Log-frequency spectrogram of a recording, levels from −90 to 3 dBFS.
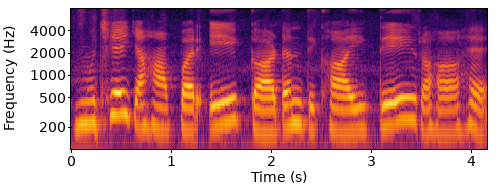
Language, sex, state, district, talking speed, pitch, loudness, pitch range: Hindi, female, Madhya Pradesh, Katni, 130 wpm, 195 Hz, -14 LUFS, 180-225 Hz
